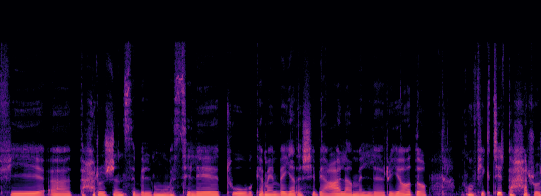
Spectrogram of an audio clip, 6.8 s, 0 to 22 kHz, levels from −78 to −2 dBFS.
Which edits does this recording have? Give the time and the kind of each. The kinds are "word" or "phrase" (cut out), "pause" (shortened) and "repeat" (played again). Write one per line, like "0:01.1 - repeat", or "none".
0:03.7 - word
